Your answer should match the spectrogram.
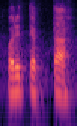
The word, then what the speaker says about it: परित्यक्ता: परित्यक्तता, परित्यक्ता, sorry 2-3 बार इसका उच्चारण गलत होगा, परित्यक्ता।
